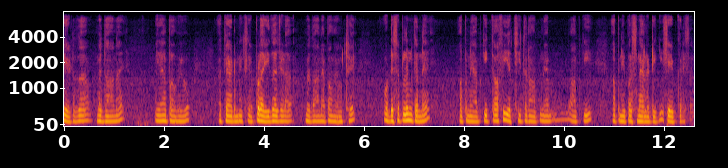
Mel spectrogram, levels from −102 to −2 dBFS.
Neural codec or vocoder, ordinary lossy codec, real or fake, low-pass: vocoder, 44.1 kHz, 128 mel bands, Pupu-Vocoder; none; fake; 7.2 kHz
